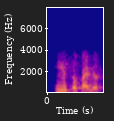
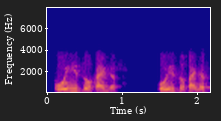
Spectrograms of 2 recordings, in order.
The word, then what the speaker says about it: oesophagus: उसी तरीके से इसोफेगस किससे स्टार्ट होता है, ओ से, बट प्रोनाउंसिएशन देखो तो क्या है, इसोफेगस, ना ना कि ओइसोफेगस नहीं है वो, इसोफेगस। तो इसोफेगस ओ से स्टार्ट हो रहा है, साइलेंट है वो, बेसिकली प्रोनाउंसिएशन में ई आ रहा है।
